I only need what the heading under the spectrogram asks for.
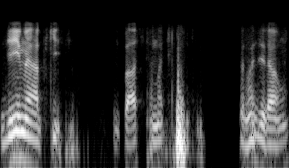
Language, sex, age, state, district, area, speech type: Urdu, male, 30-45, Bihar, Supaul, rural, conversation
